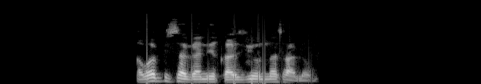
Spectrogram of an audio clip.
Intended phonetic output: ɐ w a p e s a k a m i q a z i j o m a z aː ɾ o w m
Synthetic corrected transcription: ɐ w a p i s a ɡ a n i q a z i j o n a s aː l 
